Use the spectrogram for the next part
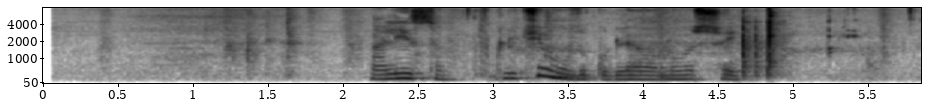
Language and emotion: Russian, neutral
